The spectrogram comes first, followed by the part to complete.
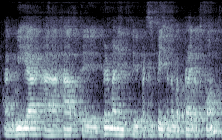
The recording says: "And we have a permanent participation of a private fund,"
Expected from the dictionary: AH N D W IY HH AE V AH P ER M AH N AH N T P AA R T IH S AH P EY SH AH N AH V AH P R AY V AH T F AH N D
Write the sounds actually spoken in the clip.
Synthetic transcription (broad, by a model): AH N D W IY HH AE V AH P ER M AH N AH N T P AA R T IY S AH P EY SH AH N AH V AH P R AY V AH T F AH N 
